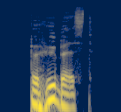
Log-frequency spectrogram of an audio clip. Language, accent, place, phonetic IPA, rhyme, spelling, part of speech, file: German, Germany, Berlin, [bəˈhyːbəst], -yːbəst, behübest, verb, De-behübest.ogg
- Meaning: second-person singular subjunctive II of beheben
